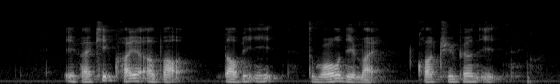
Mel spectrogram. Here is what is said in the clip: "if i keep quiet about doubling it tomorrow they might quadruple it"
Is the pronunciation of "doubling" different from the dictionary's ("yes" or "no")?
yes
